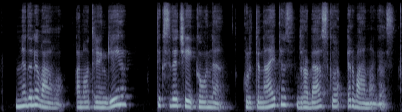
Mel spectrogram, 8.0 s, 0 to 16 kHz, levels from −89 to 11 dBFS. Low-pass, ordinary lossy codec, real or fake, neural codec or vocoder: 14.4 kHz; MP3, 96 kbps; fake; codec, 44.1 kHz, 3.4 kbps, Pupu-Codec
